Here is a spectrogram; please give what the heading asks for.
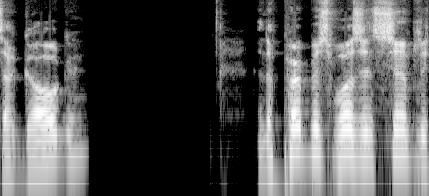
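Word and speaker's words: agoge: It's spelled A G O G E. I think it's a Gogg.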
